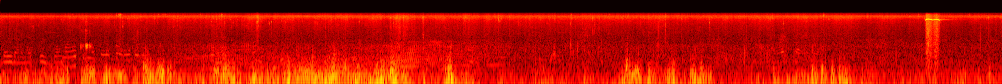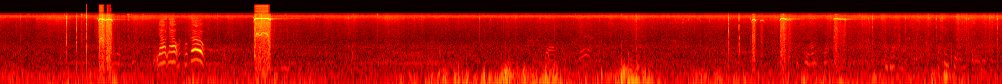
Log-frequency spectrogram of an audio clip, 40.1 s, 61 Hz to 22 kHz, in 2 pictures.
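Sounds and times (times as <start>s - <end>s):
rumbling microphone noise: 0.0s - 40.0s
dog-training whistle blasts: 18.5s - 19.0s, 22.0s - 22.5s, 25.1s - 25.8s, 35.0s - 36.1s, 36.7s - 37.2s.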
